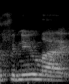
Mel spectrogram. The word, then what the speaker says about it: Fionnghula: our our cultures um so finula it is it's spelled a very old irish way but um i'm very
